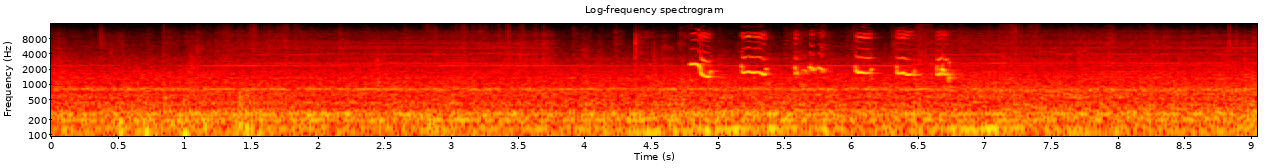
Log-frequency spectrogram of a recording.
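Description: A Pomeranian gives a short run of high, wavering whimpers and yips over a steady indoor hum.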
